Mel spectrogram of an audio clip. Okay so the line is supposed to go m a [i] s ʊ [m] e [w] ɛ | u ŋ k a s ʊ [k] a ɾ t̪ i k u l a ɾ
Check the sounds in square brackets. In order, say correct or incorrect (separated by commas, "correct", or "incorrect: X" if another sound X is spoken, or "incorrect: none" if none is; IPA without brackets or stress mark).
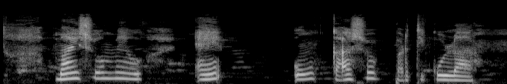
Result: incorrect: j, correct, correct, incorrect: p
